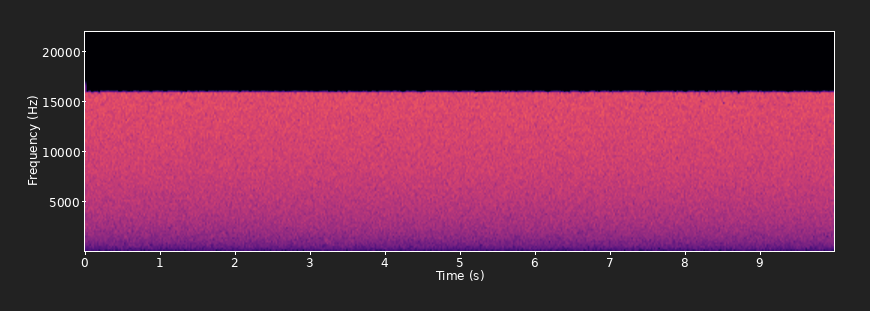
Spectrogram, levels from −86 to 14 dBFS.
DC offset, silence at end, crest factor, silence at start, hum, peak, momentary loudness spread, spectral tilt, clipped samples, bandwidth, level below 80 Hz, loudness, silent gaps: under 0.1%; 0 s; 12 dB; 0 s; none; -2 dBFS; 0 LU; 6 dB/octave; under 0.1%; 16.5 kHz; -82 dBFS; -11 LUFS; none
